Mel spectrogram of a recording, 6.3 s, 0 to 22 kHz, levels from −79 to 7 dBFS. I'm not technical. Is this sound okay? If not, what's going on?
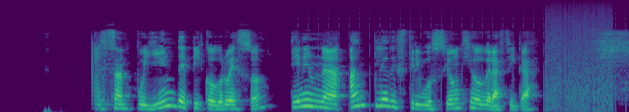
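No. From about 2.97 s to the end at 6.30 s, a faint steady ticking runs under the speech, about ten ticks a second. This is Wi-Fi interference. A nearby Wi-Fi radio's regular signal leaks into the audio circuit and becomes audible clicks.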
